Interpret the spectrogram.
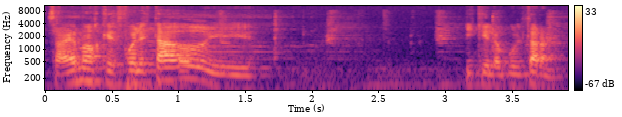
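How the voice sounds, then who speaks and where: A man with an Argentine accent talks informally on a radio panel. His voice is mid-pitched and he gropes for words, with light music behind him. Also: moderate pace. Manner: hesitant, searching for words.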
